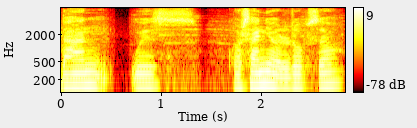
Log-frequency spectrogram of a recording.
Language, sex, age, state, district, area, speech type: Nepali, male, 18-30, West Bengal, Kalimpong, rural, spontaneous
